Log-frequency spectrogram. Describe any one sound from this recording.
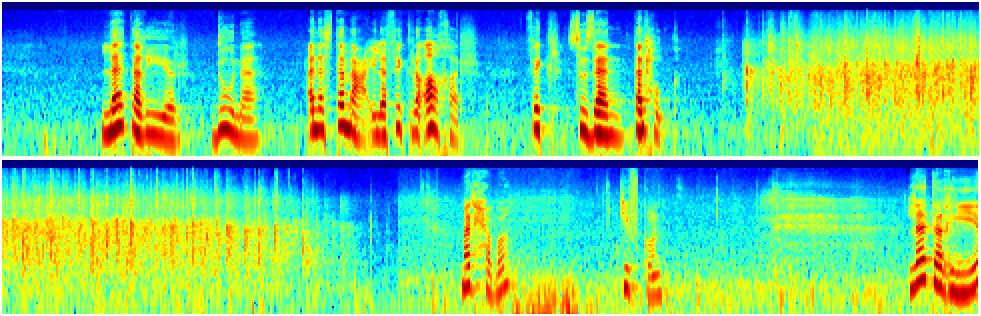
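A woman speaks clearly and warmly into a microphone.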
